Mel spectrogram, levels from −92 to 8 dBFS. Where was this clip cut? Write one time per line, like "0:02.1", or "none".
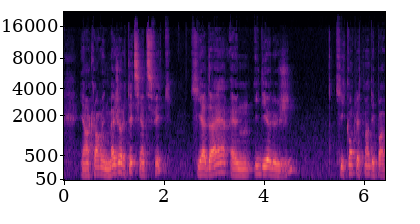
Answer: none

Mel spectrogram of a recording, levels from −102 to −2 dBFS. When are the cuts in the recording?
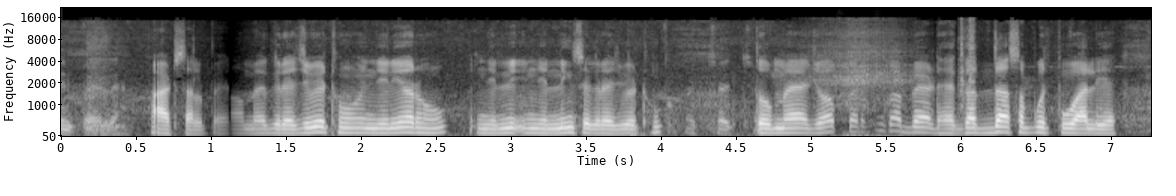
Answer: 0:01.3
0:05.6

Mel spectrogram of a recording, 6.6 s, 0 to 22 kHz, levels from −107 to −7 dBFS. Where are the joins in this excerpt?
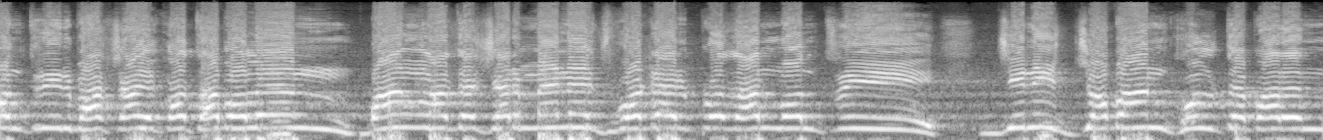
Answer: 0:01.8

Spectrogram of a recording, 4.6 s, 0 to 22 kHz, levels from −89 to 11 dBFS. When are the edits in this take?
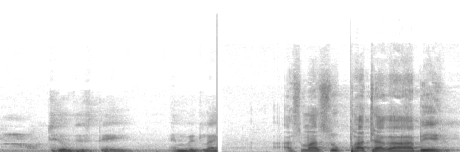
0:02.2

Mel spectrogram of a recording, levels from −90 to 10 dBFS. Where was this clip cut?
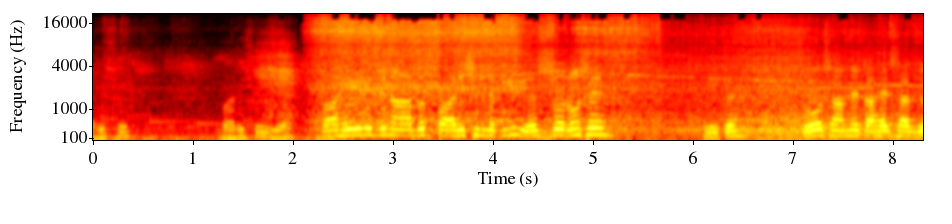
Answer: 0:02.1

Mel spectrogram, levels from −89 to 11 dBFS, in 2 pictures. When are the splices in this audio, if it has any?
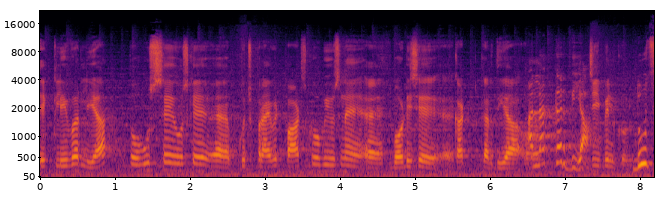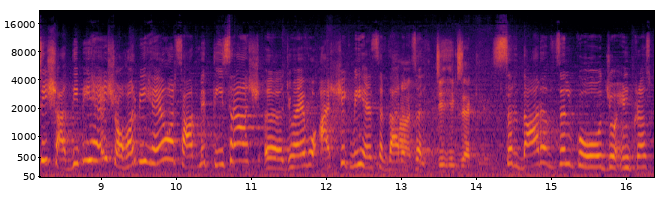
0:01.0
0:04.6
0:05.5
0:07.8

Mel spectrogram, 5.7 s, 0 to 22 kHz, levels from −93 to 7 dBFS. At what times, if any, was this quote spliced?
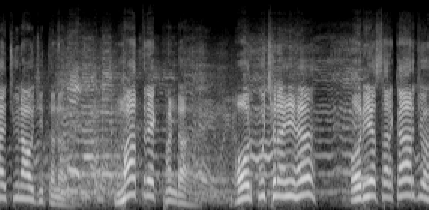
none

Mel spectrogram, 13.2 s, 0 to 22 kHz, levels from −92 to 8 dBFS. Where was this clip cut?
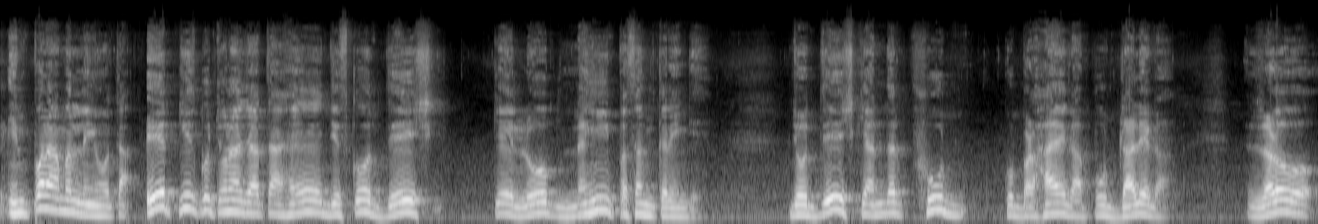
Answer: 0:01.3

